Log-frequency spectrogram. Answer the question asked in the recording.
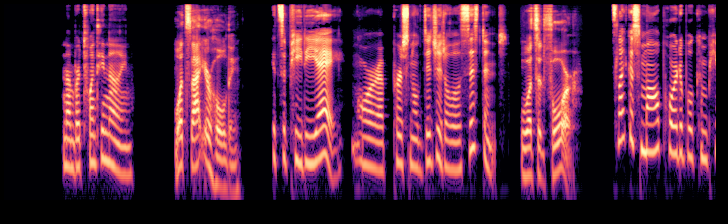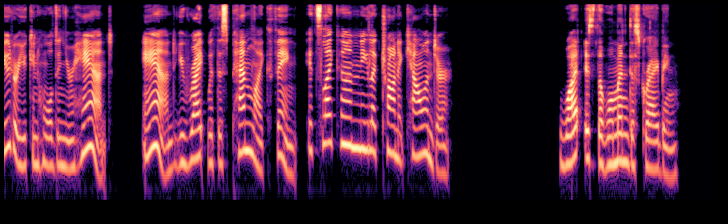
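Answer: A PDA (personal digital assistant)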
